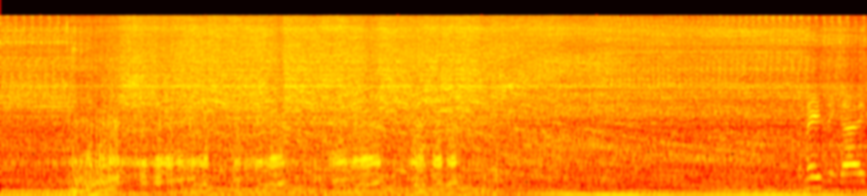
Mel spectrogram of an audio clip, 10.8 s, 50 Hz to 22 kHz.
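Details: 1978 Ferrari 308 GTB V8 with carburetors, running again after engine sorting and distributor removal, before final carburetor synchronization. Clean, crisp revs rise and fall smoothly with an even, full exhaust note and no misfire. Healthy V8 revving.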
